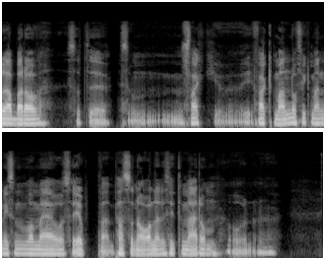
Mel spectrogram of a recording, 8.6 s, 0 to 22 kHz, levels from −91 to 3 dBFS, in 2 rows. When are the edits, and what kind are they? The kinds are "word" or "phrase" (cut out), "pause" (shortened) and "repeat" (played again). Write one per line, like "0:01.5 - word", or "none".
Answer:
0:01.5 - pause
